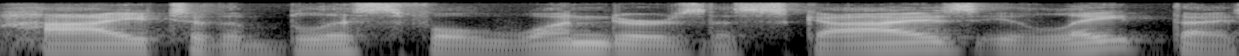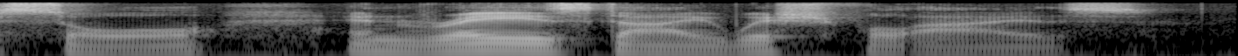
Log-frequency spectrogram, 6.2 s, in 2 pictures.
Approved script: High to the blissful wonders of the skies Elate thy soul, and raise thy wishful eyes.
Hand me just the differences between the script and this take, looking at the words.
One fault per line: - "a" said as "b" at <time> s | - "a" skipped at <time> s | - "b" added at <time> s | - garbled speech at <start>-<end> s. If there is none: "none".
- "of" skipped at 1.8 s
